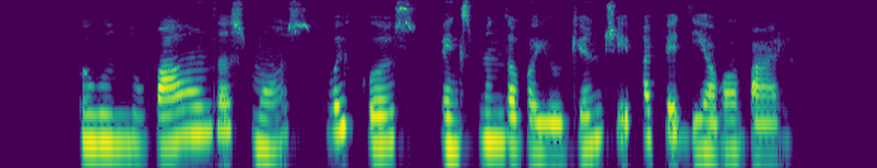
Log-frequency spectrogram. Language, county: Lithuanian, Kaunas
